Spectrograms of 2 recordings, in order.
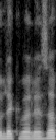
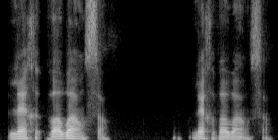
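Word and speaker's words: Lech Wałęsa: ce qui pense de Lecques valaisa personne va comprendre de qui vous parlez parce qu'en polonais ça se prononce l'air va avoir ça donc c'est pareil il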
